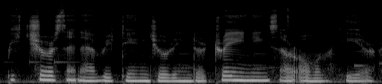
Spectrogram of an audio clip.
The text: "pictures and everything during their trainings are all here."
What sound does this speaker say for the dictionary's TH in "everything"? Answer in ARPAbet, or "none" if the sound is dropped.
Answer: T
